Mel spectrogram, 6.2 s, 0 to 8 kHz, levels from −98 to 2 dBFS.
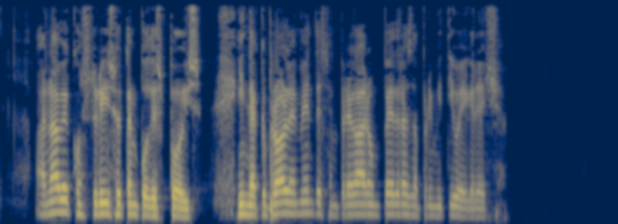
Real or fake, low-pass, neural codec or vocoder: real; 7.2 kHz; none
